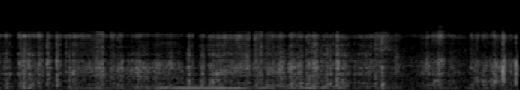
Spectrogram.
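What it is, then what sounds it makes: Dry kitchen sponge with scouring pad. A small, dry rectangular kitchen sponge of yellow polyurethane foam topped with a green abrasive scouring pad is squeezed in the fingers, then set on a table while the green pad is scratched with fingertips and nails. The result is a quiet, steady stream of dense, bright crackling and scraping, with a faint low hum in the background partway through.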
